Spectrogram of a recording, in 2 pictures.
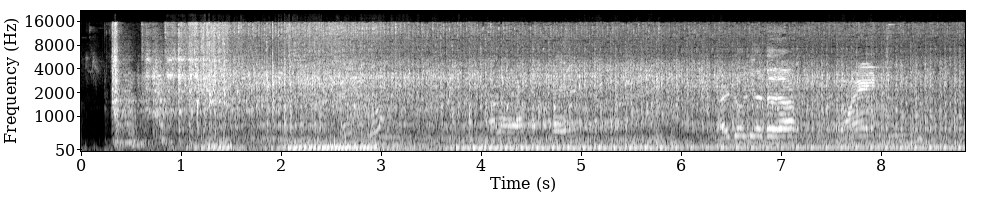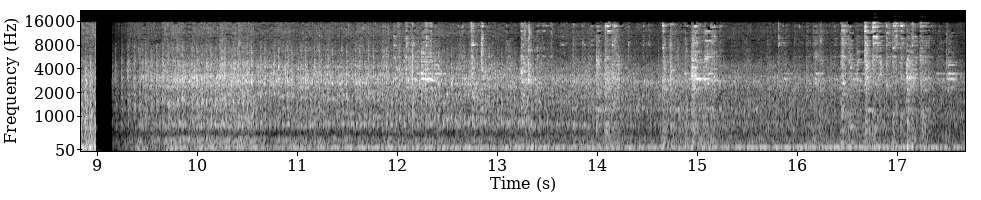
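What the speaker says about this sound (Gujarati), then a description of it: "ચાલો આપણે ટ્રેક્ટર ચાલુ કરીને કામ કરી નાખીએ ટ્રેક્ટર ચાલુ થા" A tractor engine starting on a village farm, then running with a steady low rumble that continues after a brief cutoff, loud and close, with someone talking over it.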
